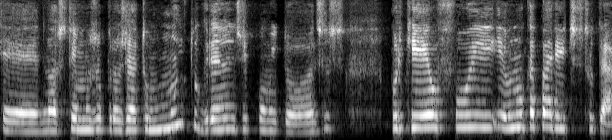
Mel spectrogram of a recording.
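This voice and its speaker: Fairly slow and fairly high in pitch, a woman's voice carries a dark, mellow tone with ordinary pitch variation. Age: 70s. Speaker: psychomotor therapy professor. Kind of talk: live-stream interview. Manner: hesitant, with repeated words.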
